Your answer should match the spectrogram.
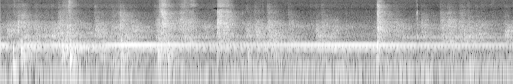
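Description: A steady mid-pitched hum that stops near the end, with a few separate sharp knocks and clicks.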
